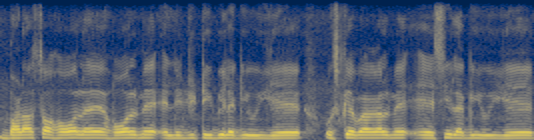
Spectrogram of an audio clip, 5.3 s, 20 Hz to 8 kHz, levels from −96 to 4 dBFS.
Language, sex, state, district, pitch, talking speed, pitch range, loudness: Hindi, male, Chhattisgarh, Raigarh, 170 Hz, 215 wpm, 160-175 Hz, -13 LUFS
